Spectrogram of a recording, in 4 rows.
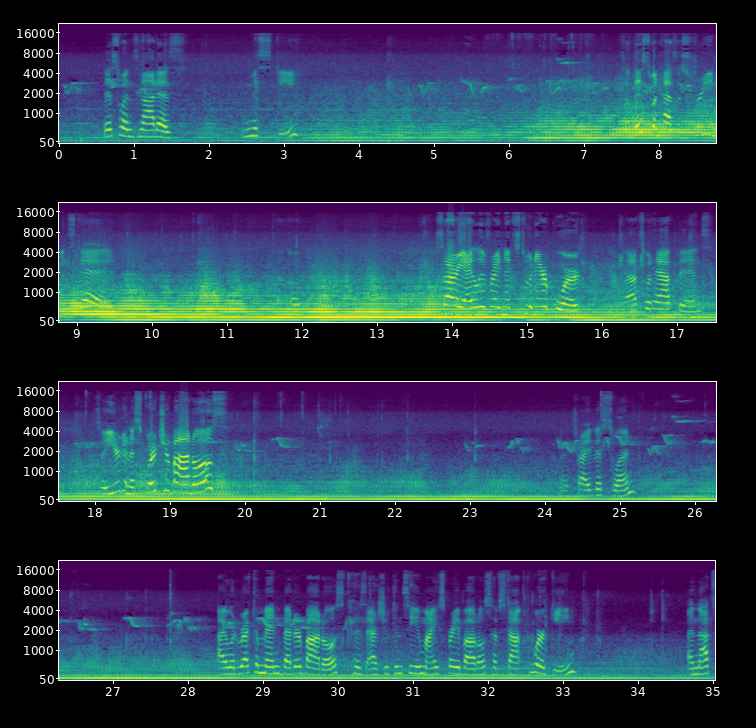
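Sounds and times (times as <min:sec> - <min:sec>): small birds chirping: 0:00.0 - 0:01.4, 0:04.3 - 0:08.9, 0:17.6 - 0:21.5, 0:22.9 - 0:30.6
low motor drone: 0:00.0 - 0:35.0
steady low hum: 0:00.0 - 0:35.0
woman's voice: 0:00.6 - 0:01.7, 0:02.5 - 0:03.3, 0:07.5 - 0:09.6, 0:11.7 - 0:12.3, 0:13.7 - 0:19.8, 0:24.2 - 0:25.3, 0:28.4 - 0:33.2, 0:34.7 - 0:35.0.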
